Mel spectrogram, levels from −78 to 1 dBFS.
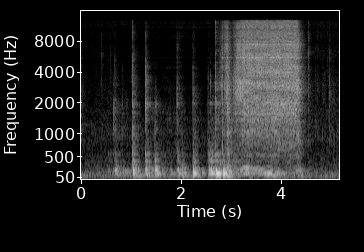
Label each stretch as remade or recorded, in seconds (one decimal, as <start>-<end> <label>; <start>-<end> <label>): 0.0-1.3 recorded; 1.3-4.1 remade; 4.1-5.2 recorded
